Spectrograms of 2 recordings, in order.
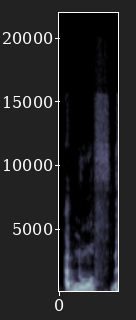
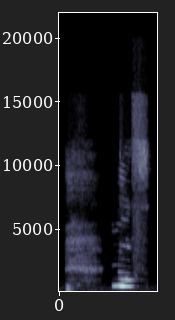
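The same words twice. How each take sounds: First: Said in the usual way. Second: Much higher, squeaky North; squeaky playful. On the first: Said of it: "go with up north". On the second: Pretend. Streamer teasing chat, squeaking North up high.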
